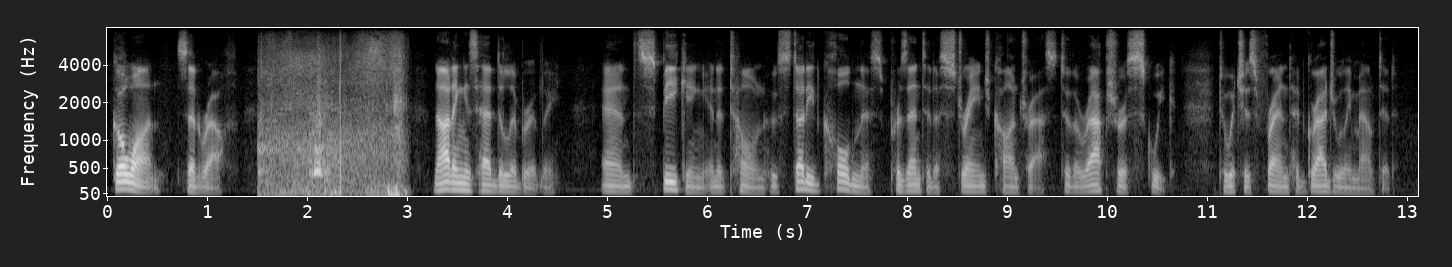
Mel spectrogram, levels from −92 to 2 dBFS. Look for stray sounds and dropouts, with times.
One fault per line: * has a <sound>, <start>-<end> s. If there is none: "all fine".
* has a bark, 1.5-3.1 s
